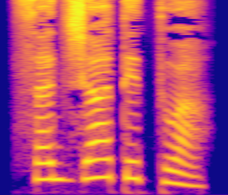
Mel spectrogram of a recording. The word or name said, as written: ಸಜ್ಜಾತಿತ್ವ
